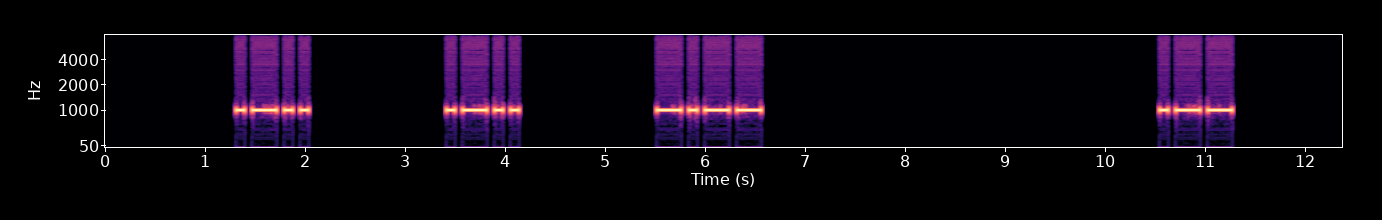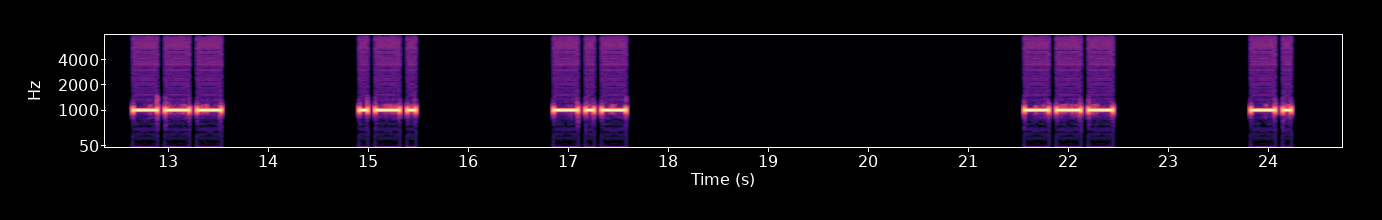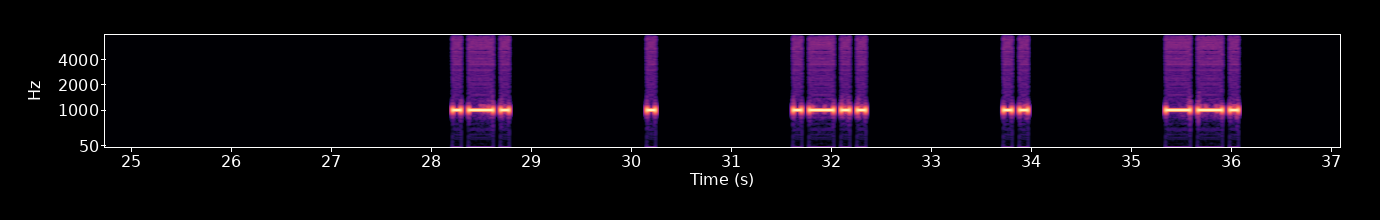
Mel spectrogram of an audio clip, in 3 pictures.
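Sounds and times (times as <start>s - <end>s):
morse code at 5 wpm: 1.3s - 2.1s, 3.4s - 4.2s, 5.5s - 6.6s, 10.6s - 11.3s, 12.7s - 13.6s, 14.9s - 15.5s, 16.9s - 17.6s, 21.6s - 22.5s, 23.8s - 24.3s, 28.2s - 28.8s, 31.6s - 32.4s, 33.7s - 34.0s, 35.4s - 36.1s.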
